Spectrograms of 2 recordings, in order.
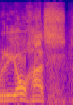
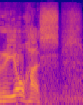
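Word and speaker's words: Rojas: my man Joe rohas and that's how you say it you got to say it right when you're in Corpus Chris you say Ras that's how we say it right here that's that's how my people say it but up at the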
